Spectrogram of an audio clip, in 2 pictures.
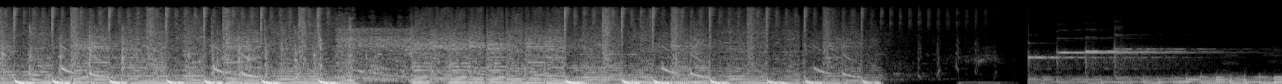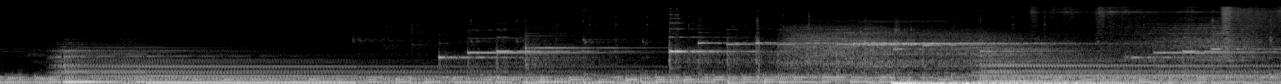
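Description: The capture software likely fell behind the hardware twice, so incoming samples were overwritten as dropped buffers (overruns). At 6.53 s and again at 20.41 s, roughly 70 ms of sound is missing, and the two edges are butted together, giving an abrupt jump forward.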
